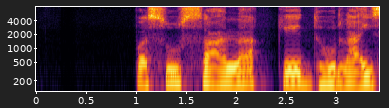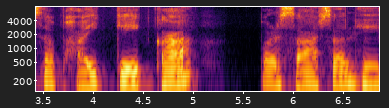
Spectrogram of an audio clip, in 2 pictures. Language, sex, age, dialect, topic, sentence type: Chhattisgarhi, male, 18-24, Western/Budati/Khatahi, agriculture, question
